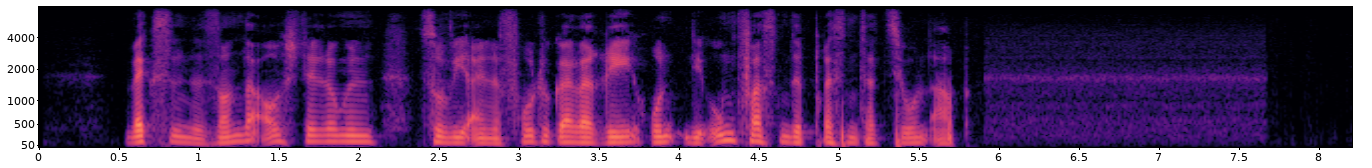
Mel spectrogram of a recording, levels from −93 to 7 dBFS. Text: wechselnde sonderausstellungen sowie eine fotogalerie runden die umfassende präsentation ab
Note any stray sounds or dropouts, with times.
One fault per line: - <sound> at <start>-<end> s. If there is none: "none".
none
